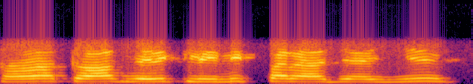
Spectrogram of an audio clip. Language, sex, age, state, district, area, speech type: Urdu, female, 30-45, Uttar Pradesh, Lucknow, rural, conversation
